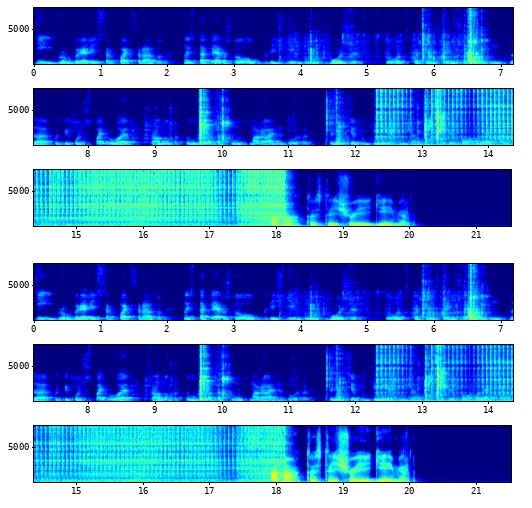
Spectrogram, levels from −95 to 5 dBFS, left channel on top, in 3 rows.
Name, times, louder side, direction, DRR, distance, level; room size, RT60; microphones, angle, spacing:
voice 1, 0.0-5.0 5.3-8.7 8.9-11.3 11.6-17.9, left 1 dB, 10° right, 2.6 m, -56 dB
sound 1, 3.7-13.9, left 2 dB, 85° left, 4.2 m, -49 dB
sound 2, 12.3-19.2, left 5 dB, 25° left, 0.7 m, -38 dB
voice 2, 17.9-20.1, right 5 dB, 55° right, 0.4 m, -36 dB
13.5 x 7.2 x 4.4 m
head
